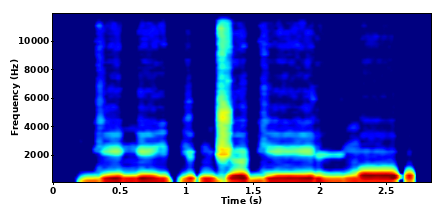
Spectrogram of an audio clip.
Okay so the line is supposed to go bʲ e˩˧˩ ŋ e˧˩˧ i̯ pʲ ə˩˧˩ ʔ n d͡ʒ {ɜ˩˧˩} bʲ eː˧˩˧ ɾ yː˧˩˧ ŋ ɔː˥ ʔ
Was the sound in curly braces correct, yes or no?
yes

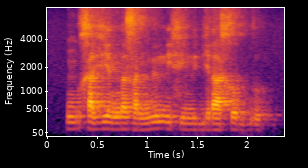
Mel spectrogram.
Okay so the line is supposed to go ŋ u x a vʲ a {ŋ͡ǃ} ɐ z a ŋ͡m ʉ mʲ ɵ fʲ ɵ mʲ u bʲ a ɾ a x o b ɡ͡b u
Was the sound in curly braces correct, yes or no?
no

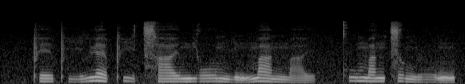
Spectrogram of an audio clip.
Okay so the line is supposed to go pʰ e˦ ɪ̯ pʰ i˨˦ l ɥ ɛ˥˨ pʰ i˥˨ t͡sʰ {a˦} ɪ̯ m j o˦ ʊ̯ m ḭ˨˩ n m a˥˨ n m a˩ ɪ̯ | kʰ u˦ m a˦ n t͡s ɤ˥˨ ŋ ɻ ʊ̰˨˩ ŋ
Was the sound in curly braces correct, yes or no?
yes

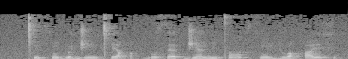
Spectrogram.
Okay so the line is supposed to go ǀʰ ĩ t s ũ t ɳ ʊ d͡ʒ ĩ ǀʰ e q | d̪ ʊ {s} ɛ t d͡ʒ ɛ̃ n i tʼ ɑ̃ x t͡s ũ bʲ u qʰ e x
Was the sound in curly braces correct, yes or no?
yes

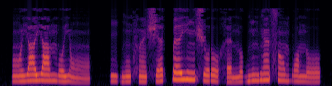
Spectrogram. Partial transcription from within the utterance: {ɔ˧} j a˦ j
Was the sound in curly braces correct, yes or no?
no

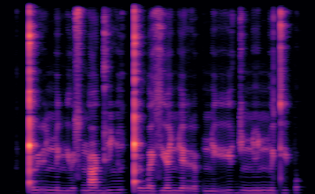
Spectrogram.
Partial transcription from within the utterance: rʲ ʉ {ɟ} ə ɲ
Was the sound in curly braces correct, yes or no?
yes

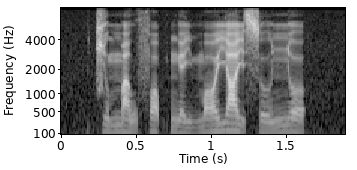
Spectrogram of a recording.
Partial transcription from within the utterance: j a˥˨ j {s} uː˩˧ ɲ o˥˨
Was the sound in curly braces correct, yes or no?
yes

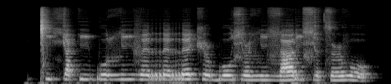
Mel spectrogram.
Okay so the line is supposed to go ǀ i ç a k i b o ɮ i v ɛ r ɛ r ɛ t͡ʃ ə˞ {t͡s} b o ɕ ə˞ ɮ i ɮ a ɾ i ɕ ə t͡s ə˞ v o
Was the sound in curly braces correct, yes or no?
no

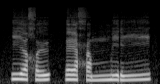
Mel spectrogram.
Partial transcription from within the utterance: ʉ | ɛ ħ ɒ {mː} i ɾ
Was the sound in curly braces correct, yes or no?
yes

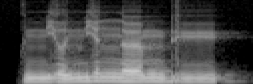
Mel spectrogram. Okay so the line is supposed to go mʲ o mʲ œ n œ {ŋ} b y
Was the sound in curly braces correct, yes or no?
no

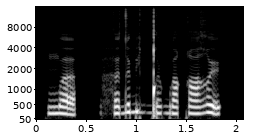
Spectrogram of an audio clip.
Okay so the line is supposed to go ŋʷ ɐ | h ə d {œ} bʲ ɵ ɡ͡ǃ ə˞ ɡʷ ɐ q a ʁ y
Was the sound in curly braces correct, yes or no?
no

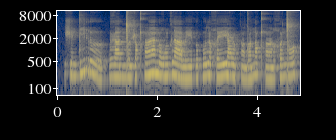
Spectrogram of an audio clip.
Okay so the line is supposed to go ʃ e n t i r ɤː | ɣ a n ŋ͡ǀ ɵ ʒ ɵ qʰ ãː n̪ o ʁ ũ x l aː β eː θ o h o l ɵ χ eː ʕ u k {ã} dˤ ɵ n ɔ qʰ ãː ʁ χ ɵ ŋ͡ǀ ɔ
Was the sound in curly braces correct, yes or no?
yes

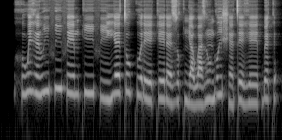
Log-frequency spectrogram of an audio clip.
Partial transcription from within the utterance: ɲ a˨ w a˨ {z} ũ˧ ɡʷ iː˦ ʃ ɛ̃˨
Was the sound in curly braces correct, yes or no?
yes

